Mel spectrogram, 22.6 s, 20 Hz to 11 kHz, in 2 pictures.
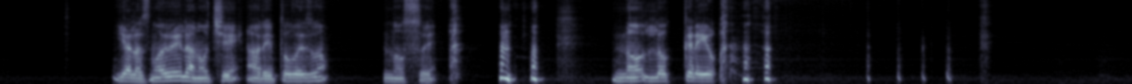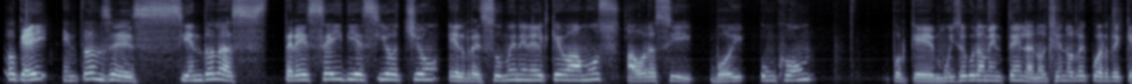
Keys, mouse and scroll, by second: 0.9 scroll down 2, 1.8 scroll down 2, 2.4 scroll down 2, 3.0 scroll down 2, 3.8 scroll down 2, 7.7-8.3 scroll down 5, 9.1 scroll down 2, 9.7 scroll up 2, 11.2-11.7 scroll up 3, 15.8-16.3 scroll up 3, 17.6 click.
